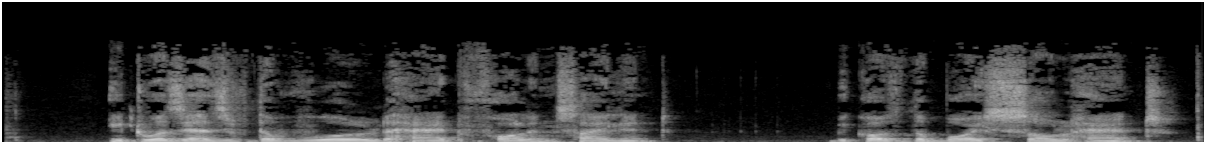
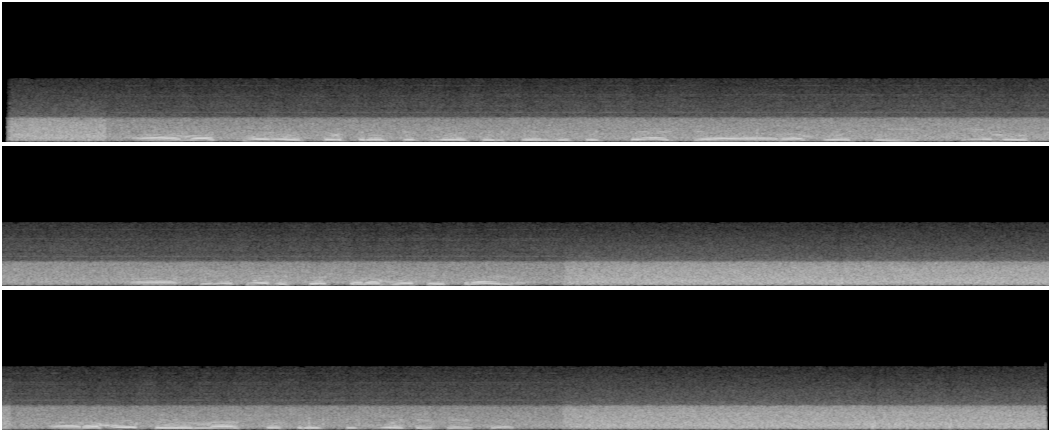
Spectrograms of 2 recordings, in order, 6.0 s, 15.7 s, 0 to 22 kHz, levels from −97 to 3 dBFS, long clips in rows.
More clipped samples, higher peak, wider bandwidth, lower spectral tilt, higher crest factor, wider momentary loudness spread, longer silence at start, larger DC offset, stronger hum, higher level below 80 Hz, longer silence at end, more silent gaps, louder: neither; about the same, -8 dBFS vs -8 dBFS; first, 16 kHz vs 10 kHz; first, -4.5 dB/octave vs -0.5 dB/octave; about the same, 18 dB vs 14 dB; first, 9 LU vs 4 LU; about the same, 0.05 s vs 0.05 s; neither; neither; first, -64 dBFS vs under -90 dBFS; about the same, 0 s vs 0 s; neither; second, -26 LUFS vs -23 LUFS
